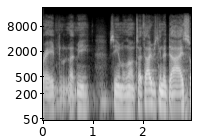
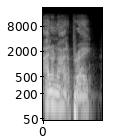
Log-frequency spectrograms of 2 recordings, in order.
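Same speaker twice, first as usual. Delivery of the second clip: put-on very gruff voice. Recounting a man's reply to you, imitating him in a very gruff voice. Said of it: "in a very gruff voice".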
